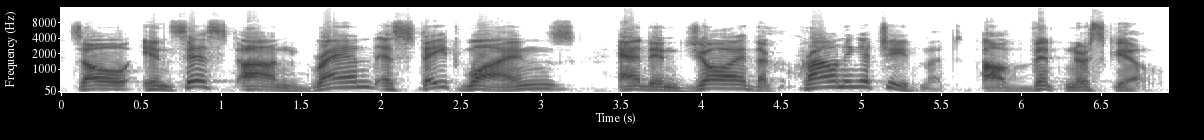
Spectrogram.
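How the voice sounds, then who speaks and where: A man reading a 1940s radio commercial as announcer, with a polished sales pitch. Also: wildly swooping pitch, takes it slowly, sharp tone, dry recording. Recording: dry old radio broadcast.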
